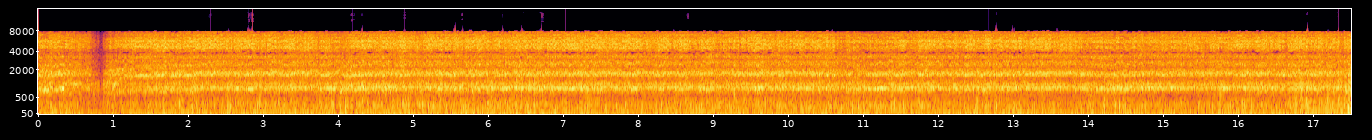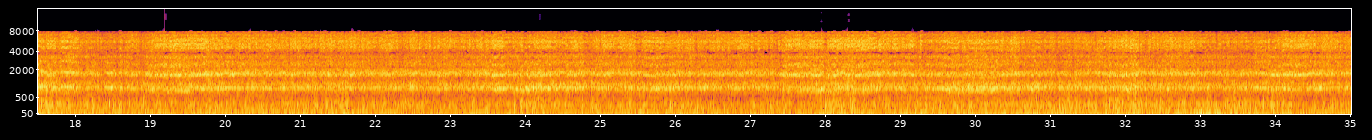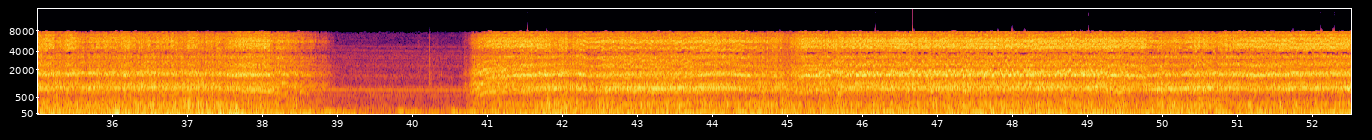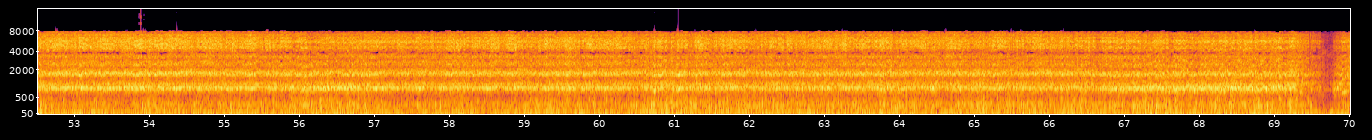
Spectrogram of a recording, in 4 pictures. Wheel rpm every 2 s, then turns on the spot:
140, 230, 230, 230, 230, 230, 230, 230, 230, 230, 230, 230, 230, 230, 220, 220, 230, 230, 230, 60, 80, 210, 210, 190, 190, 220, 230, 230, 230, 230, 230, 230, 240, 230, 190.
none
